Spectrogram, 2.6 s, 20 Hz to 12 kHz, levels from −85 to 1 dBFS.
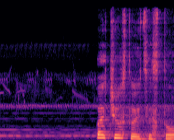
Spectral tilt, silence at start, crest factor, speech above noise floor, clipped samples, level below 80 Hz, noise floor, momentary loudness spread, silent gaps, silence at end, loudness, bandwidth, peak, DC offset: -4.5 dB/octave; 0 s; 20 dB; 24 dB; under 0.1%; -72 dBFS; -47 dBFS; 24 LU; none; 0 s; -23 LUFS; 12 kHz; -6 dBFS; under 0.1%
